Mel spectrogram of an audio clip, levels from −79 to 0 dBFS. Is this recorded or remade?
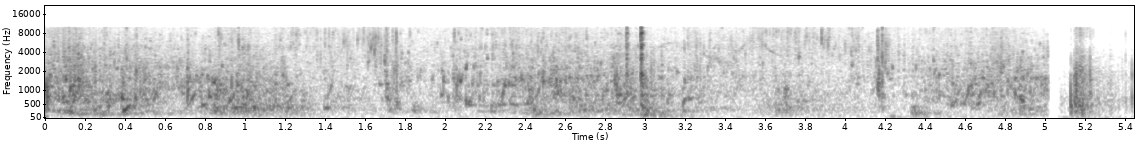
recorded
